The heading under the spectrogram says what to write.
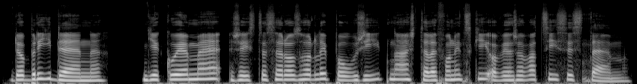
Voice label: Czech; קריינות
